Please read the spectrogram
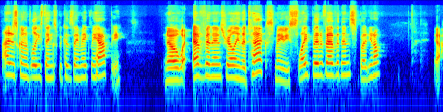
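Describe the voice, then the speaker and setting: Bright, clear-voiced woman chatting casually. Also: fairly high pitch, fairly even intonation, normal speed, no echo. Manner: informal, giggly, swears freely. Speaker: host of a book read-along channel. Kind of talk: casual rambling chat about a book.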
